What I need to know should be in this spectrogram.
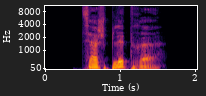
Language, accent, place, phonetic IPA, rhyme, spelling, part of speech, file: German, Germany, Berlin, [t͡sɛɐ̯ˈʃplɪtʁə], -ɪtʁə, zersplittre, verb, De-zersplittre.ogg
- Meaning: inflection of zersplittern: 1. first-person singular present 2. first/third-person singular subjunctive I 3. singular imperative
